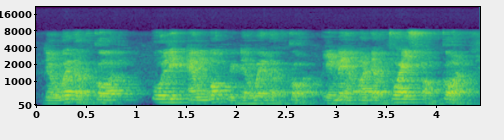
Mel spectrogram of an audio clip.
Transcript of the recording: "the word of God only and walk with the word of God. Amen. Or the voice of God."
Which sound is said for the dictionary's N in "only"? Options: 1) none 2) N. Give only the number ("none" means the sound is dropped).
1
